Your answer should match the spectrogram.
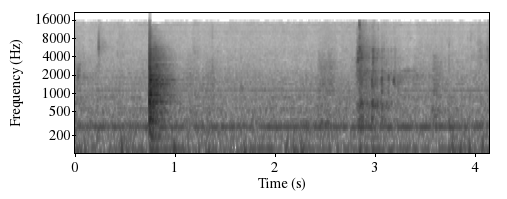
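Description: Handling noise from a paper tube with a small metal binder clip: one sharp knock a little under a second in, then a softer knock with a brief rattle near three seconds, over a steady low hum.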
